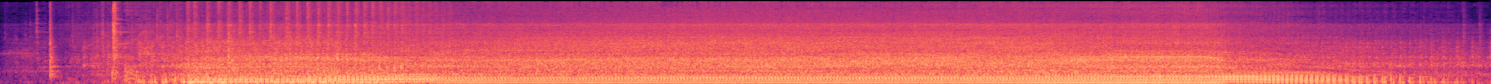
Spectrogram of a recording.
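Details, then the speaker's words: Small generator being converted from gas to propane, still running on gas, primed, manual choke no longer used: cranks, catches within a couple of seconds and settles into a loud, steady, even drone before shutting down; starts and runs fine. "all right guys I know it's loud the generator's running"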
